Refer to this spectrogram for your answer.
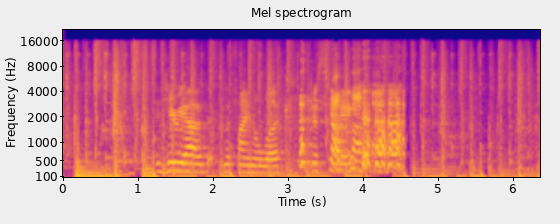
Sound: laughs

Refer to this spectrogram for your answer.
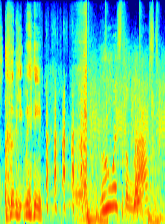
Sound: laughing

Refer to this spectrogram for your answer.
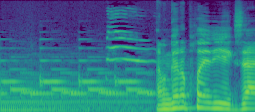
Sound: meow

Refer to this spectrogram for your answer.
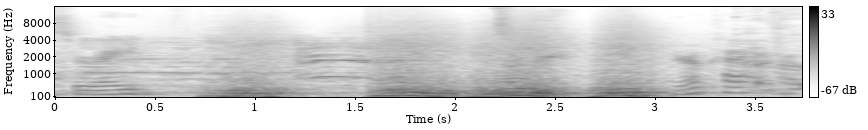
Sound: groaning

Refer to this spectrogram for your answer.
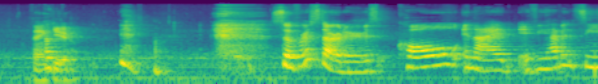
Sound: laughs

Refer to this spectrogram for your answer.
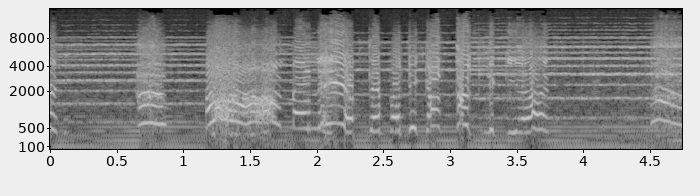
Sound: crying

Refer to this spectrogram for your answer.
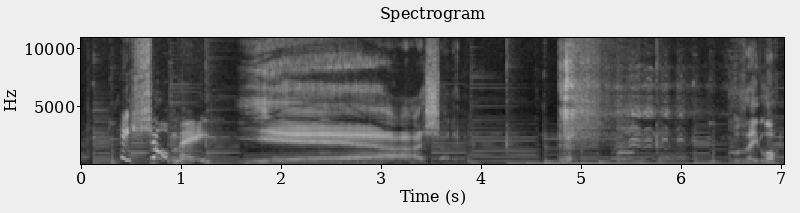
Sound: laughs

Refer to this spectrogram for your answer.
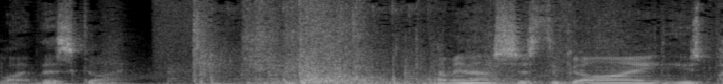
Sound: air whooshes; railing bangs

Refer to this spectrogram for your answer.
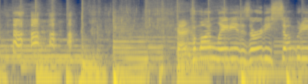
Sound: laughs

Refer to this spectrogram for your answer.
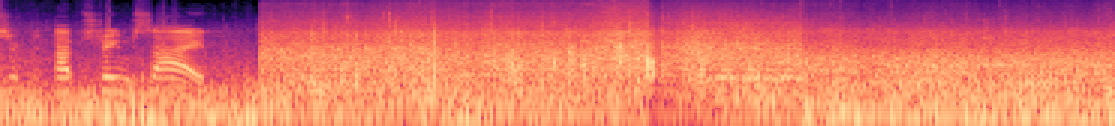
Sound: truck engine running

